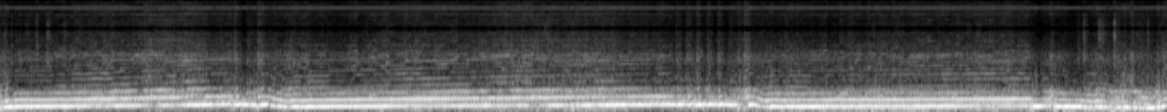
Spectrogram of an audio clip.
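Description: Honda Civic Type-R rally car's four-cylinder engine, heard from inside the cabin, running hard with its pitch climbing steadily in each gear. Upshifts drop the pitch about three and about nine seconds in, after which it holds roughly level.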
